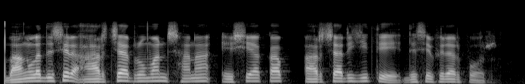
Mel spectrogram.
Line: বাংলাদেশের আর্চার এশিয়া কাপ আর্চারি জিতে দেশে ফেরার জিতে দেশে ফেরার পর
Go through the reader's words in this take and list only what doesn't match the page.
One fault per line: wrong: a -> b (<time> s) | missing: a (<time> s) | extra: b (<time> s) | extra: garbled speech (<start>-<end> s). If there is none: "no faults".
extra: রোমান সানা (1.3 s)
missing: জিতে দেশে ফেরার (4.6 s)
